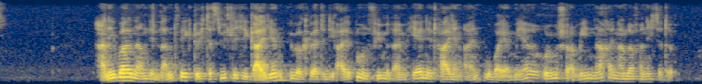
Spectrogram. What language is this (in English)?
German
